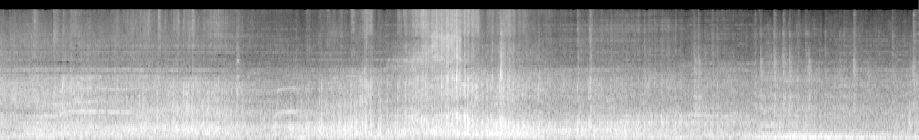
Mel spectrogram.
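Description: Passenger coaches of a slow-moving train rolling past, steel wheels rumbling on the rail with scattered clicks, loudest about seven seconds in.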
